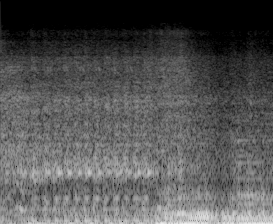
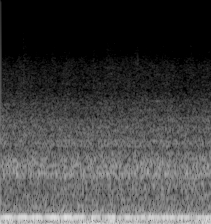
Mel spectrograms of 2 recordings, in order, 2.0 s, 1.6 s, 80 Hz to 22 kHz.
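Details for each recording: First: Gen 1 B58 BMW 340 with big single turbo on stock motor: after a low-pressure fuel pump swap it still starts weird, catching into a low, uneven, rough idle; the already-upgraded high-pressure fuel pump had failed. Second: Gen 1 B58 turbo six on a big single turbo, stock motor, new exhaust, idling after wastegates were taken apart and refitted so they stay closed: low, steady, even rumble with no flutter, hiss or rattle, way quieter, sounds bone stock.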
